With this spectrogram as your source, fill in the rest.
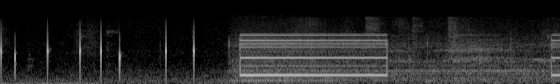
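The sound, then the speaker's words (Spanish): A rapid series of short electronic keypad beeps as a phone number is dialed, followed by a loud, steady ringing tone from the phone, with no voices present. “Le pillo la mano, que como él estaba inconsciente en el suelo, pues no se entera, y activo el teléfono. Y entonces, marco.”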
